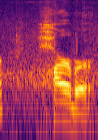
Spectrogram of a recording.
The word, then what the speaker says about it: harbor: is a harbor pronunciation use the r sound like far and car har and the second syllable is er like Burger together Harbor this is a harbor it's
